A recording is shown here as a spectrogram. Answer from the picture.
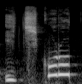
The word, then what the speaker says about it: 156: はい、これ私も前は通ったことあるんですけど、 156 って数字で一コロって読むんですね。 – はい、そうなんです。一コロと読みます。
